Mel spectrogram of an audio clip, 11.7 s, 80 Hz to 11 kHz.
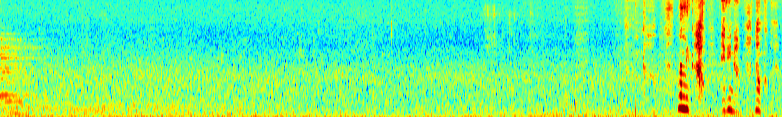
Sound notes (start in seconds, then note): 0.0 wind blowing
